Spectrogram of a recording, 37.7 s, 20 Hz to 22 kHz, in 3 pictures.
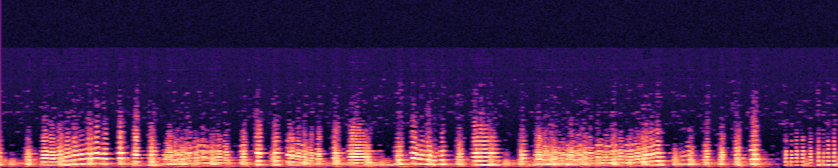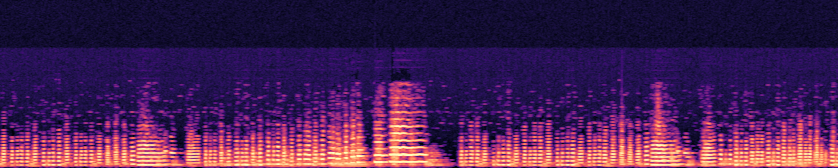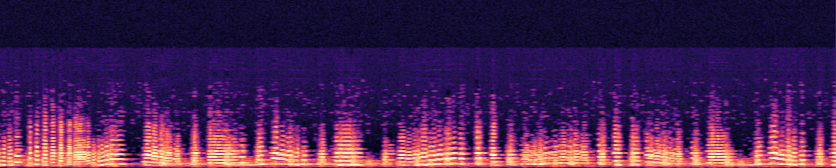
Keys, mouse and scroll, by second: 0.3 middle click, 1.1 middle click, 1.6 ctrl+r, 2.7 ctrl+r, 3.9 ctrl+r, 5.0 ctrl+t, 5.4 ctrl+r, 7.0 middle click, 8.4 ctrl+r, 9.6 ctrl+r, 10.6 middle click, 12.3 KP_3, 13.5 z, 13.8 a, 13.9 c, 15.1 middle click, 15.9 KP_3, 16.0 z, 16.5 s, 17.9 a, 18.1 Tab, 20.2 Tab, 21.5 ctrl+r, 22.6 middle click, 23.0 ctrl+r, 23.9 middle click, 24.2 middle click, 25.1 middle click, 25.2 middle click, 25.9 ctrl+r, 27.3 ctrl+r, 29.5 ctrl+r, 30.0 middle click, 30.5 ctrl+r, 31.4 ctrl+r, 32.4 ctrl+r, 33.7 middle click, 34.1 middle click, 34.2 click, 34.3 middle click, 34.5-35.9 right drag, 36.5 middle click, 36.6 click.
